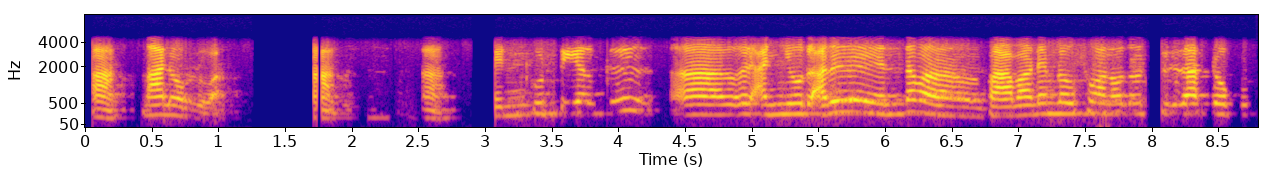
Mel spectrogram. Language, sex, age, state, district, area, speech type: Malayalam, female, 60+, Kerala, Alappuzha, rural, conversation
